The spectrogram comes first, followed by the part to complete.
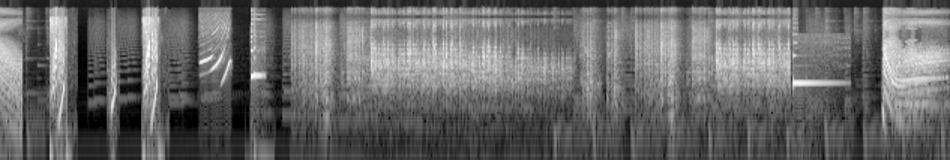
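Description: Cartoon sound effects over children's music: a few short springy boings, then a longer busy stretch while a cartoon prize wheel spins, ending in a short steady ding near the end.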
